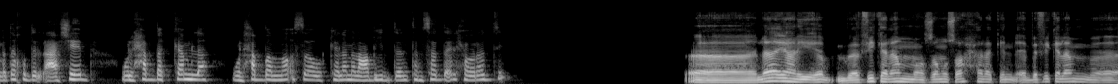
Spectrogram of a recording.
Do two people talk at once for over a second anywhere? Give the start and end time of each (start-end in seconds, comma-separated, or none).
none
